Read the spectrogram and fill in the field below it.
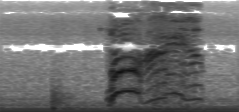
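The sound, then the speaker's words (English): After a soft click, a rusty, unoiled robot cat gives a single drawn-out, squeaky meow that rises and wavers in two strained, loud bursts. “rusty. Should have oiled it. I've told you to oil the cat”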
